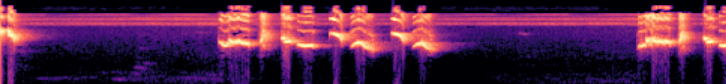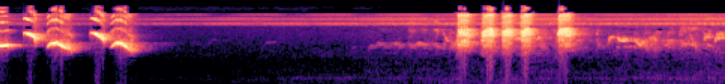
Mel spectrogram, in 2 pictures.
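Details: Orange-headed thrush in lively song used to get other birds singing: two phrases of rapid looping whistled notes about three seconds apart, then a buzzier broken burst with soft background hiss.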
